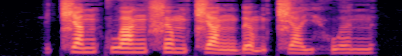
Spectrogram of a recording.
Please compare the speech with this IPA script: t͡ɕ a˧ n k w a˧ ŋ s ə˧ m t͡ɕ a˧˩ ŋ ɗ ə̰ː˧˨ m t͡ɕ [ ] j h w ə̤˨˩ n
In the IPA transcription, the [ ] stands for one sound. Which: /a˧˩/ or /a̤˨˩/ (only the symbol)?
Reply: a̤˨˩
